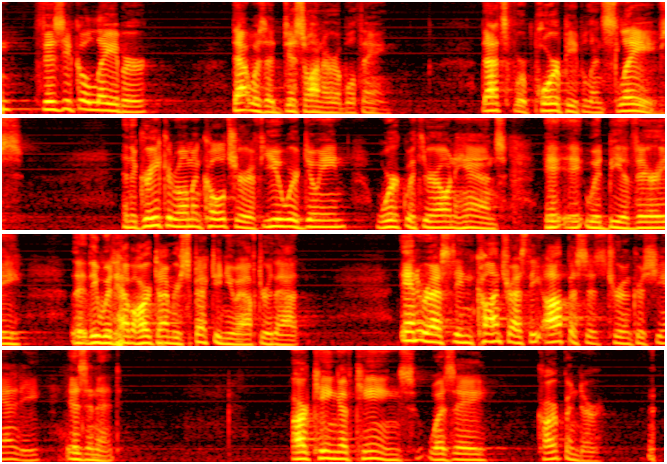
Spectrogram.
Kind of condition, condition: setting, large echoing room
